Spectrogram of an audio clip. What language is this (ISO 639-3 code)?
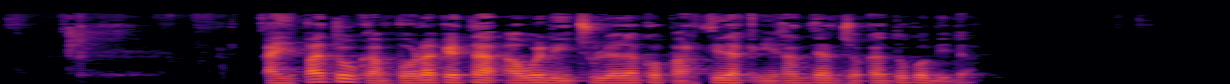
eus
